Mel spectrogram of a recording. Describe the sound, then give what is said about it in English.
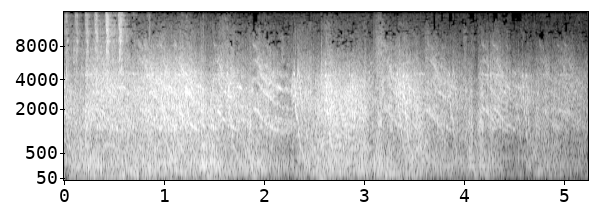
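A taut metal guy wire out in the middle of the desert, struck with a wrench and picked up by a contact microphone, gives a rapid barrage of loud, twangy blaster-like zaps, overlapping densely with metallic sweeping pitches, with no voices. “He found this great wire out in the middle of the desert and took a, a contact microphone out and put it on the wire and started hitting it with a wrench.”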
